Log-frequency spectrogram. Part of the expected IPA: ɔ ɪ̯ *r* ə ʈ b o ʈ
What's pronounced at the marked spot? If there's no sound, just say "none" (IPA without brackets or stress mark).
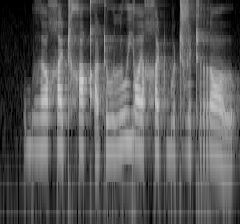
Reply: χ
